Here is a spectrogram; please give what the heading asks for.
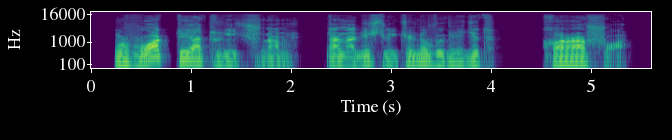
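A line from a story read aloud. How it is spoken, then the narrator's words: Angry grunt. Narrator (Russian): злобно крякнул и сказал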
